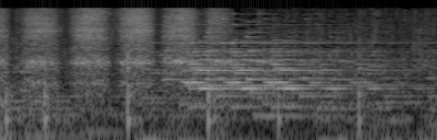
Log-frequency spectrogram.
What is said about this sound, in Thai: ทั้งคู่นำหม้อเข้าไปไว้ในบ้านและขัดจนแวววาว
